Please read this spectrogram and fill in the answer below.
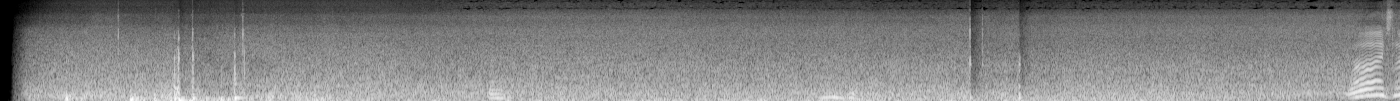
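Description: Steady wash of ocean surf mixed with wind buffeting the microphone, with a few sharp knocks about two seconds in.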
